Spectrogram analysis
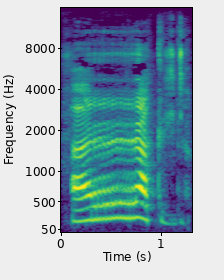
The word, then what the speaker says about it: الركض: ثانيا، الركض ال لكن لام شمسية تكتب ولا تلفظ.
